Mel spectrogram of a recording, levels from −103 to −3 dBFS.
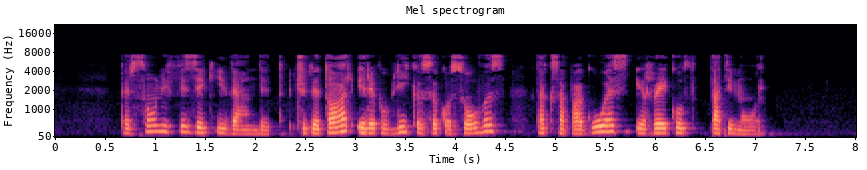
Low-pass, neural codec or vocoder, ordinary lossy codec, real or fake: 7.2 kHz; none; MP3, 64 kbps; real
